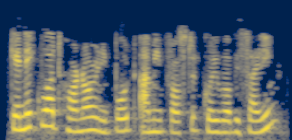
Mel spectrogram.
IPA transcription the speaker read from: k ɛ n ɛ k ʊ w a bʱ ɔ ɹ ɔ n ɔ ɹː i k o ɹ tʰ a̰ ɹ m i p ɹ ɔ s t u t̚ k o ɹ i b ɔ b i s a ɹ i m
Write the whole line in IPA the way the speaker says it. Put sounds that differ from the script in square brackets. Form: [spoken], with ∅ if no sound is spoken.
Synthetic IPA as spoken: k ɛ n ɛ k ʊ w a [dʱ] ɔ ɹ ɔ n ɔ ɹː i [p] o ɹ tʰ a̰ [∅] m i p ɹ ɔ s t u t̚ k o ɹ i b ɔ b i s a ɹ i m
